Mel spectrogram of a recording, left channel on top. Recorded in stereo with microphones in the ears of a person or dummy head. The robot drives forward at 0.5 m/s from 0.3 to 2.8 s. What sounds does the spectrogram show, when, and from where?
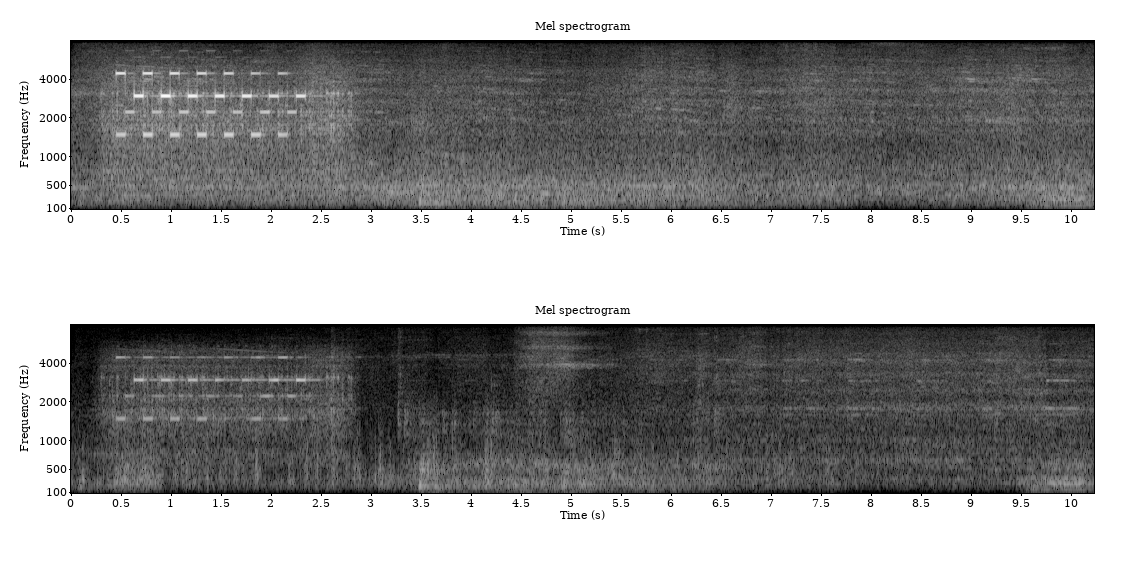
0.4 s a ringtone: 45° left (ahead or behind), 0.7 m; by 2.4 s 35° left (ahead or behind), 0.8 m
3.3 s a sliding door: 45° right (ahead or behind), 6 m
